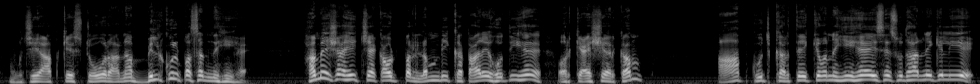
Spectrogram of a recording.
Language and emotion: Hindi, angry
